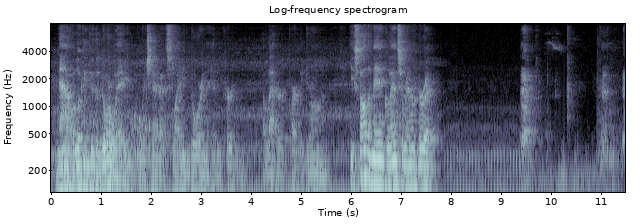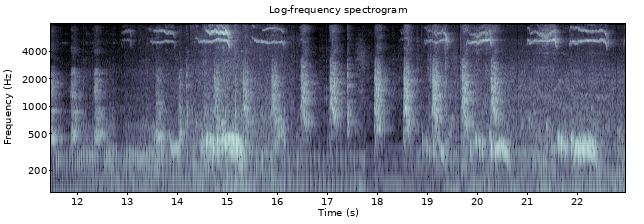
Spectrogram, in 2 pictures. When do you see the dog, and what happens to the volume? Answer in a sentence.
The dog can be heard from 9.3 to 20.4 s, getting louder.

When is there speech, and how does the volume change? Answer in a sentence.
The speech can be heard from 0.0 to 7.6 s, getting quieter then louder.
